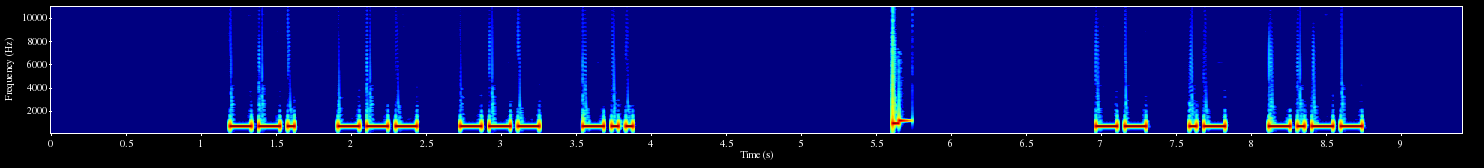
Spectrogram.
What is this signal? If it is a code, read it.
Morse code, heard as a keyed tone, about 25 wpm, spaced as for 18 wpm, 700 Hz. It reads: GOOD MAY
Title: 2x Character Spacing - Top 200 Words - 25wpm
